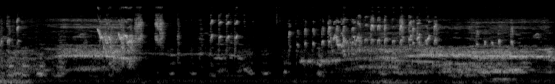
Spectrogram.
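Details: Colourful budgies warbling and chirping, a continuous scratchy chatter mixed with short tonal whistles, broken by a brief quieter stretch of clicking notes.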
